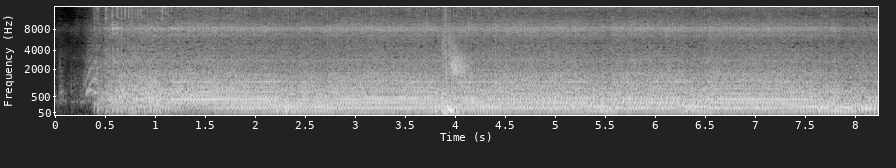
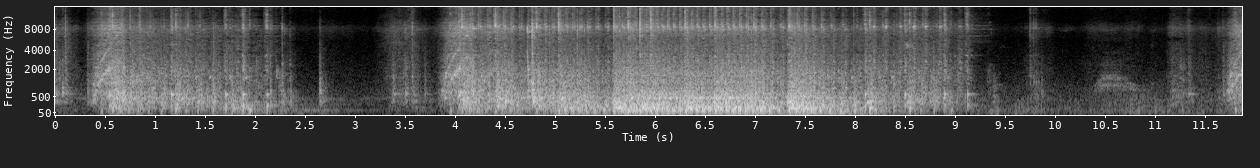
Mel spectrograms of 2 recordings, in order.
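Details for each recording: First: Craftsman 522 4-cycle single-stage snowblower after draining water from tank, cleaning carburetor, replacing fuel lines and primer hose, covers back on: starts instantly, settles into steady even putter at constant speed, no misses; runs great. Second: Craftsman 522 4-cycle single-stage snowblower left outside, water in gas tank, line and carburetor, loose ignition switch: catches, sputters unevenly and dies, restarts and stumbles with stalling gaps; rough running from water-contaminated fuel.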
